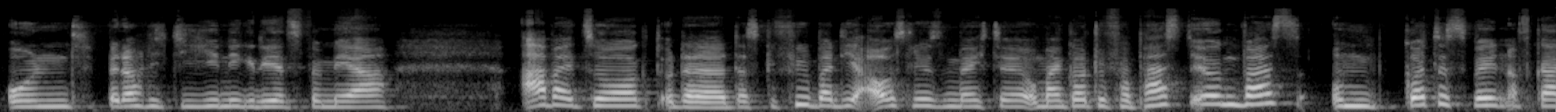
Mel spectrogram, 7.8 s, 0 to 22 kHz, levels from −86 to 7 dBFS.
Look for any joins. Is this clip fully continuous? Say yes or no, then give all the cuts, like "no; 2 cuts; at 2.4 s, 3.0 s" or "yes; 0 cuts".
yes; 0 cuts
